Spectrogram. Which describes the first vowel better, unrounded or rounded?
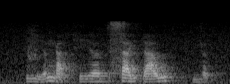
unrounded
